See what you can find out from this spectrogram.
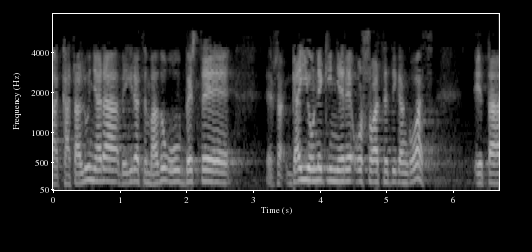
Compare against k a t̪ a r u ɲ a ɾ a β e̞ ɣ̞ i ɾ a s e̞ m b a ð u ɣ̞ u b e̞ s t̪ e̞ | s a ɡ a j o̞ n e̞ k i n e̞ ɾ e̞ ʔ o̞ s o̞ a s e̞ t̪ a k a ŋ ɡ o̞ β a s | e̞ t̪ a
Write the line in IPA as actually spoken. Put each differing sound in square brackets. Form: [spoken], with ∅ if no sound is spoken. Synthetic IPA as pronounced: k a t̪ a [l] u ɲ a ɾ a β e̞ ɣ̞ i ɾ a [t͡s] e̞ m b a ð u ɣ̞ u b e̞ s t̪ e̞ | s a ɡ a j o̞ n e̞ k i n e̞ ɾ e̞ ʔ o̞ s o̞ a [t͡s] e̞ t̪ [i] k a ŋ ɡ o̞ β a s | e̞ t̪ a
